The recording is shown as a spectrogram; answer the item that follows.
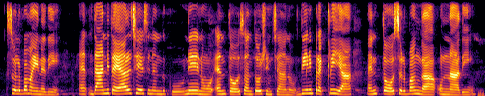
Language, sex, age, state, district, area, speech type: Telugu, female, 18-30, Andhra Pradesh, East Godavari, rural, spontaneous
